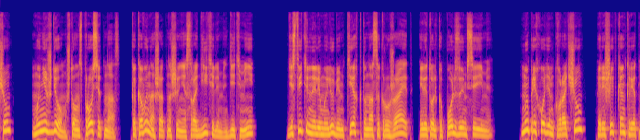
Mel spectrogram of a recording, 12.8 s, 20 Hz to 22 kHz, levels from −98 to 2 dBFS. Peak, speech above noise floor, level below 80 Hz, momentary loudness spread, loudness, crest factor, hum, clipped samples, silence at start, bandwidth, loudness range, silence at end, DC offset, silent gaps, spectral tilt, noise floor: -2 dBFS; over 76 dB; -42 dBFS; 7 LU; -15 LUFS; 14 dB; none; under 0.1%; 0 s; 16.5 kHz; 2 LU; 0 s; 0.5%; 0.27-0.62 s, 2.40-2.60 s, 5.12-5.72 s, 8.26-8.36 s, 9.89-10.38 s, 11.71-11.89 s; -5 dB/octave; under -90 dBFS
